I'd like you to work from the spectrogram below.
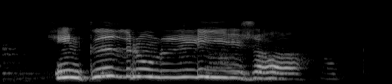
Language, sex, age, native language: Icelandic, male, 9, Icelandic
